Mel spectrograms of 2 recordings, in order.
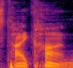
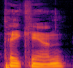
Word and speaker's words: Taycan: And he said Manti, just like it's Taycan, not Taycan.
